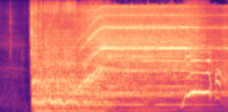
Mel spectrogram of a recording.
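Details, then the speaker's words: Workshop air compressor, first start after freeing it up: the motor starts and spins up to a steady even hum with a clean running note and no knocks or grinding; running well. "as you can probably hear she started up and she's running pretty good by the sound of things"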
